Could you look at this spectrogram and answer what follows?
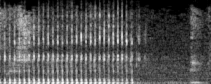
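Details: Bulldogs napping in their crates in the afternoon, one keeping on snoring with an eye open: a rapid, rattling, fluttering snore lasting about one second, then quiet; a soft snore for them, usually much louder.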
